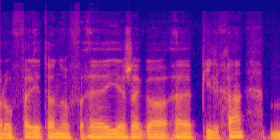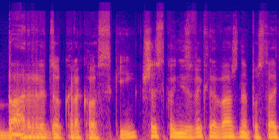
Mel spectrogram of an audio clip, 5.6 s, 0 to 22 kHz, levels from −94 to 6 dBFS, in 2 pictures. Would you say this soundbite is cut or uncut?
cut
